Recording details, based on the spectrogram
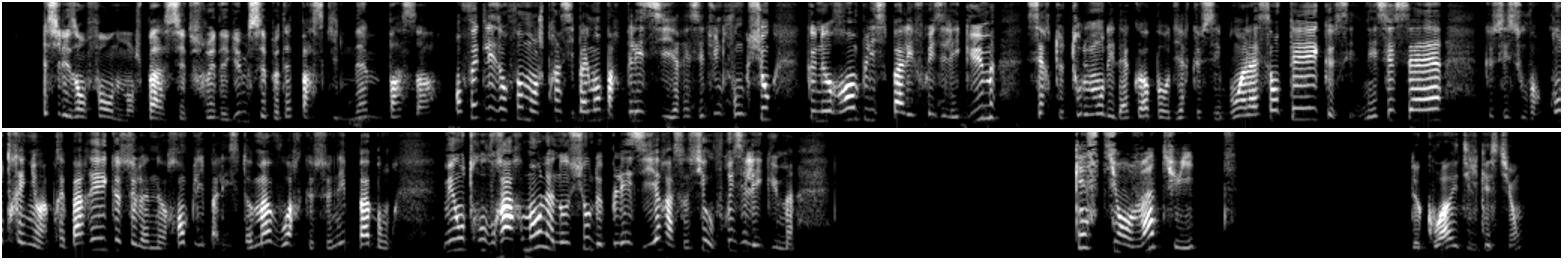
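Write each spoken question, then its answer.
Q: De quoi est-il question ?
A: Des enfants qui ne mangent pas assez de fruits et légumes parce qu'ils n'y associent pas de plaisir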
